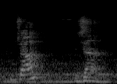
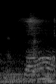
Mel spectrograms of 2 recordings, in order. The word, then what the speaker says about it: Zahn: John? Jean. Same name as the captain? Like captain? No, Jean. It's spelled with a Z. Oh, Zahn. Zahn.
